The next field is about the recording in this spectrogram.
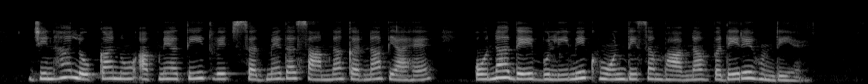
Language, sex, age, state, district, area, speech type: Punjabi, female, 30-45, Punjab, Jalandhar, urban, read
